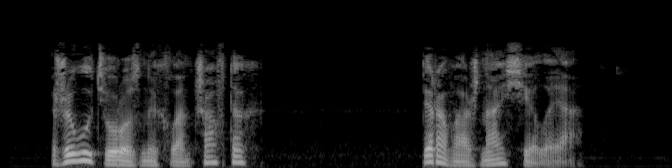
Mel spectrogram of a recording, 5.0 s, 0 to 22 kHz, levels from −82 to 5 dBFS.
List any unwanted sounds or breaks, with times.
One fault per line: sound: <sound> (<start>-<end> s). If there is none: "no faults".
no faults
